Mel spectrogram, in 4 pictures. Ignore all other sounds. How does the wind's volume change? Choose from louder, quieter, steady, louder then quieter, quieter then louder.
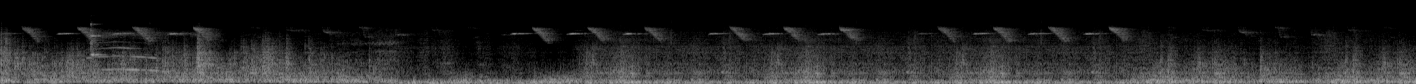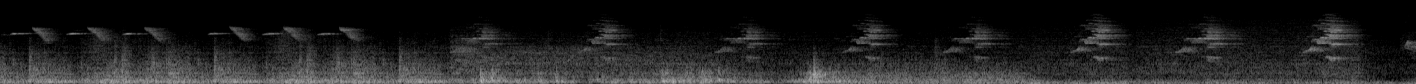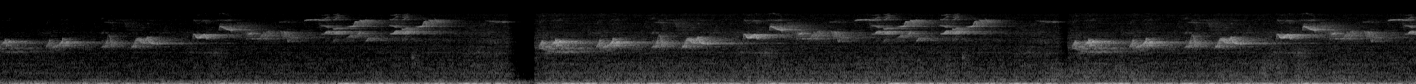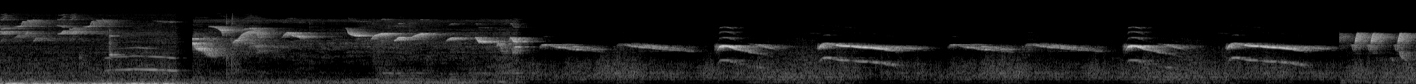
quieter.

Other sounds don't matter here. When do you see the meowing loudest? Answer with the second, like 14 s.
1 s.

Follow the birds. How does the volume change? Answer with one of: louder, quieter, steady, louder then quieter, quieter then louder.
louder.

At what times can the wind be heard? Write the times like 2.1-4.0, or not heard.
0.0-56.5.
